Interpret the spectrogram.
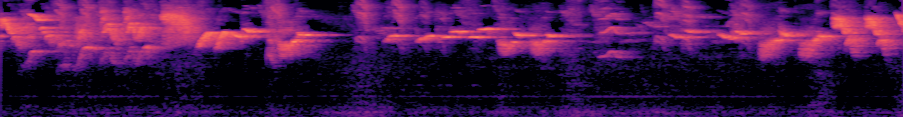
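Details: Seedeater of the double-collared kind singing to prepare the females, pouring out a nearly continuous, energetic warble of sharp chips, rolling trills and buzzy slurs with barely a pause.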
